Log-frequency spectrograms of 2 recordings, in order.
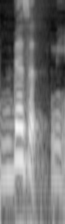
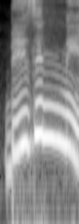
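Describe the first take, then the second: First: The words are slightly cut apart at the t. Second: The words run together with a nasal-like link. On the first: The speaker calls it right. "살짝 끊어주시는 게 좋아요. 어, visit me 이런 식으로요" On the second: The speaker calls it wrong. "visit me 이렇게 많이 하시거든요. N 사운드처럼 이렇게 그 자연스럽게 내시는데"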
